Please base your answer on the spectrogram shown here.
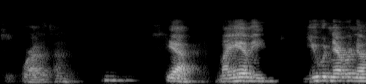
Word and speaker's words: Miami: Yeah, Miami. You would never know how to pronounce that word unless you knew how to pronounce the word.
